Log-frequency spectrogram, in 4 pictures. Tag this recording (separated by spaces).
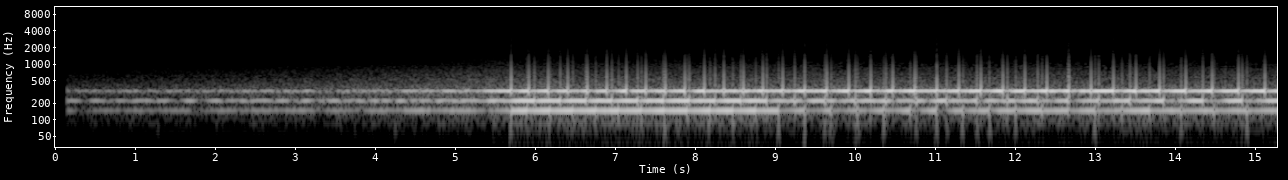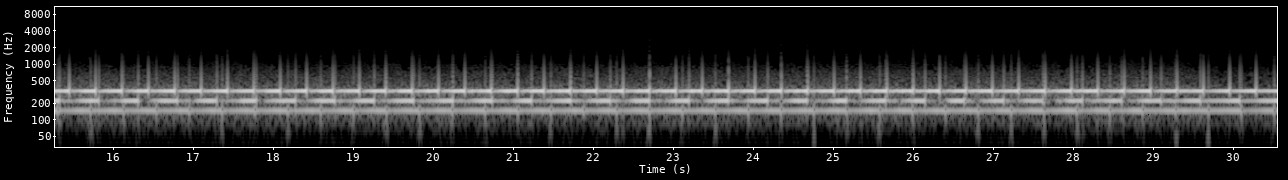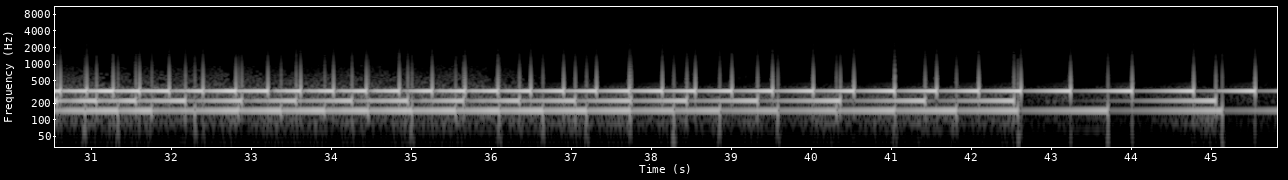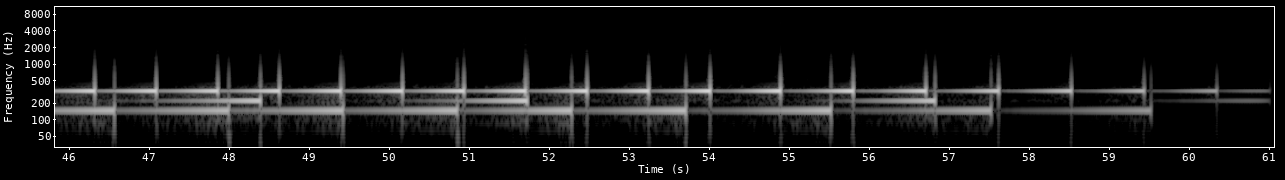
electric freaky machine satellite sfx soundeffect space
